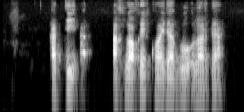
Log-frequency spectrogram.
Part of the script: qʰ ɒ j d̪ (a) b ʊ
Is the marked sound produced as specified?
yes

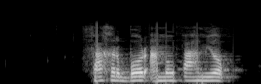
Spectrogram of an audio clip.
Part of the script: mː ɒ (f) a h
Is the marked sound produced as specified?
yes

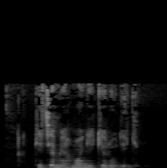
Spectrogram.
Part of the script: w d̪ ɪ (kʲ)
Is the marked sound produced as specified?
yes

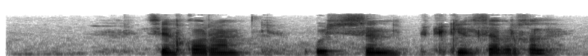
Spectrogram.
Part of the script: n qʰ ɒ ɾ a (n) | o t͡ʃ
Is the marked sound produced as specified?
no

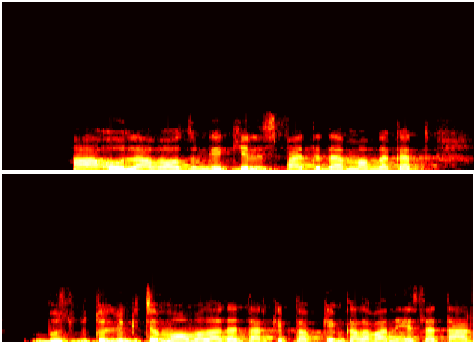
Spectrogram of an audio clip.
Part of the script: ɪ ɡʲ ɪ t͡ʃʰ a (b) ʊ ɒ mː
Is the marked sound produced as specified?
no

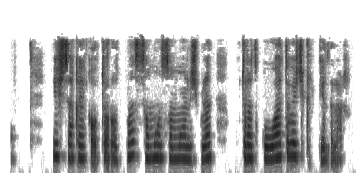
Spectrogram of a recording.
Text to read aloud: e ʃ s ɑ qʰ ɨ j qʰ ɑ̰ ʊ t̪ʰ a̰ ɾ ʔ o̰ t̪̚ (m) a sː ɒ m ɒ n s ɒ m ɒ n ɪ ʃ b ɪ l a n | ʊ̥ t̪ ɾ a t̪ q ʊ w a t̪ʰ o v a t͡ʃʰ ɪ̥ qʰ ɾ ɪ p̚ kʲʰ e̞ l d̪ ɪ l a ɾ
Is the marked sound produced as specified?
yes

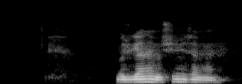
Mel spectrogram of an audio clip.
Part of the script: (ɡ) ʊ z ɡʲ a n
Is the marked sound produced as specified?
no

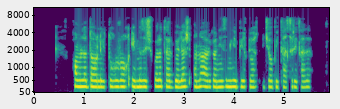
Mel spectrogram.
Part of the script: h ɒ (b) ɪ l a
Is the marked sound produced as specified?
no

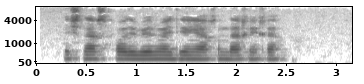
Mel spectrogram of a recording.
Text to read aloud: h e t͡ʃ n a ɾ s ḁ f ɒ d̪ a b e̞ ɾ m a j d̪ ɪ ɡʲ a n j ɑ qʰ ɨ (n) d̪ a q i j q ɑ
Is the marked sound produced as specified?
yes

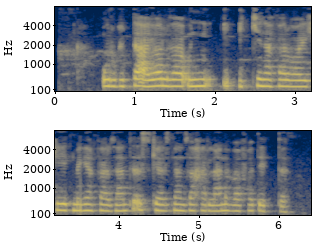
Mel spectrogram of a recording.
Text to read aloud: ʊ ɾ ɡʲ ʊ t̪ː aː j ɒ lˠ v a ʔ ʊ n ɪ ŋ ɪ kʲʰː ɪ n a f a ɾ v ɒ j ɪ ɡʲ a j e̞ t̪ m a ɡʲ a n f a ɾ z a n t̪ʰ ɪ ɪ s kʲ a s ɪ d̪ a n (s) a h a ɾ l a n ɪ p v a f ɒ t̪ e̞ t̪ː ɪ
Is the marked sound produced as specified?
no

